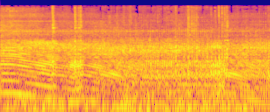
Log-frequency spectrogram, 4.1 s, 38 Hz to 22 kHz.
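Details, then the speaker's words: 1989 Kawasaki KX80 big bore two-stroke after a jet replacement, ridden around the yard at high revs. The pitch wavers and buzzes and runs weird with a late power band. It previously bogged at half throttle. "that's how it's running weird so if anyone knows what the heck that is let me know in the comments"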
